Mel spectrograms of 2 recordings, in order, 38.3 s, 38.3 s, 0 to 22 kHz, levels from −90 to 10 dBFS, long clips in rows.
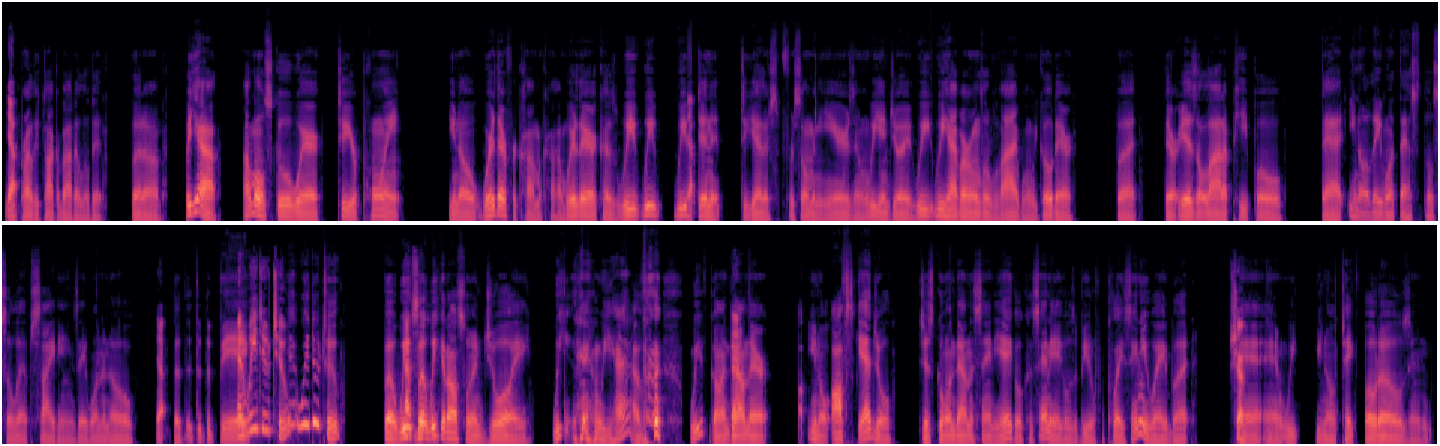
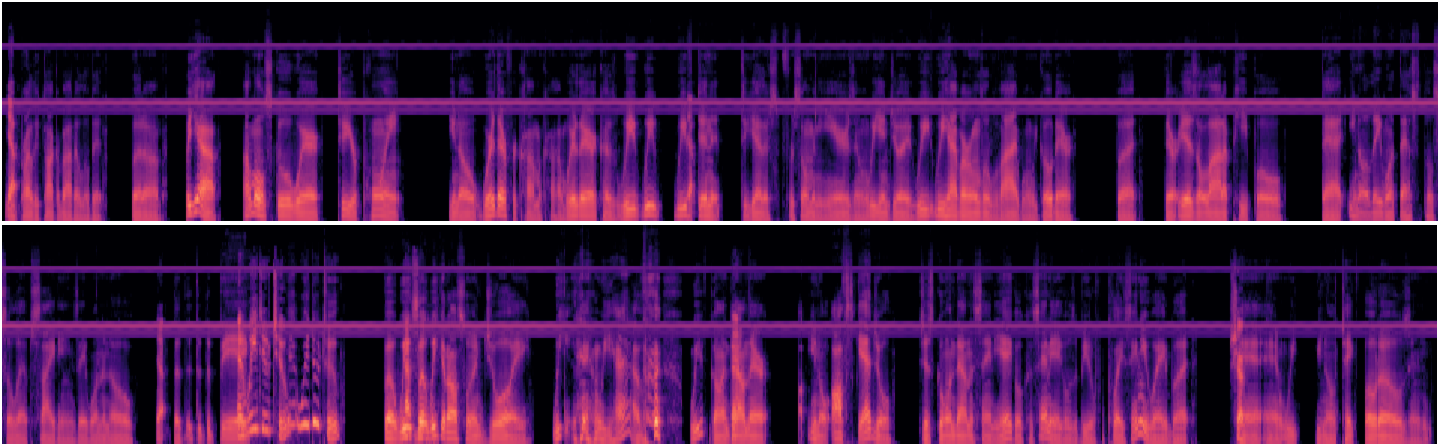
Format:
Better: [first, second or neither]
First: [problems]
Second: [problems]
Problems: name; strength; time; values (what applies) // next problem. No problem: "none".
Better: first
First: none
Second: high-pitched whine; noticeable; throughout; 3.5 kHz, 15 dB below the speech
